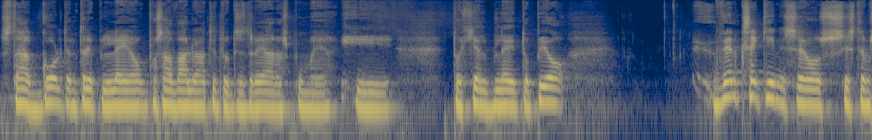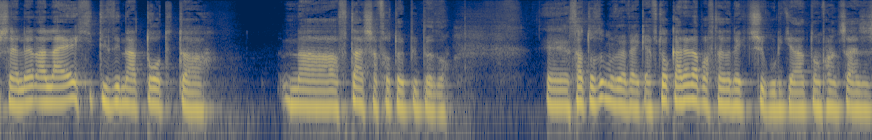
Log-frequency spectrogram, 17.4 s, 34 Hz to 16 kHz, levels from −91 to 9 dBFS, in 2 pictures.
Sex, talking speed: male, 170 wpm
